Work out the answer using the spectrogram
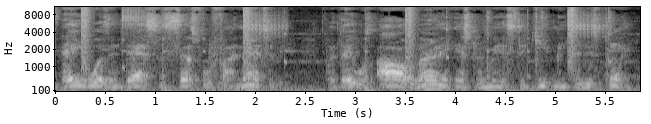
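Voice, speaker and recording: A man in his forties, speaking casually and telling his life story in a relaxed, street-wise way as the guest of an interview. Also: lowish voice, normal speed, distant mic, soft background music. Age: 40s. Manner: relaxed street-wise storytelling, frequent "you see what I'm saying". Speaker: guest entrepreneur.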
